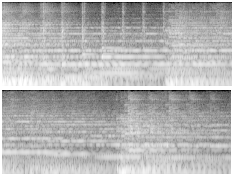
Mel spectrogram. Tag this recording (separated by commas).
Music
